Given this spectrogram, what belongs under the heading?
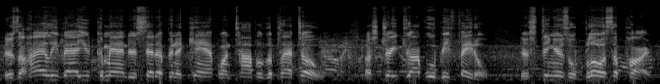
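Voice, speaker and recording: An actor playing a blunt, hard-bitten military officer giving a businesslike briefing in a video game. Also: male voice, high-pitched, a little fast, close to an everyday voice. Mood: urgent, businesslike. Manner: blunt, businesslike, full of jargon. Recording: clear outdoor vehicle noise behind.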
